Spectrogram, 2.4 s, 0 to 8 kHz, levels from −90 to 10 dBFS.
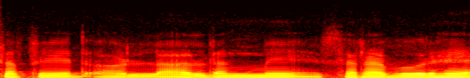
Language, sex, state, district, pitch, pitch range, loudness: Hindi, male, Chhattisgarh, Bastar, 160 Hz, 155-165 Hz, -14 LUFS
